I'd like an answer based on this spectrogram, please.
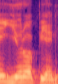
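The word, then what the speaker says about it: European: होता है लेकिन यहां पर जो है वह साइलेंट रहता है और यहां से जो साउंड निकलती है व है वहीं की यानि यूरोपीयन की तो इसीलिए यहां पर इस्तेमाल होगा यह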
